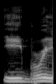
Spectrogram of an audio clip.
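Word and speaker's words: עברי: Ebri is what you say, how you pronounce it in the Israeli.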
